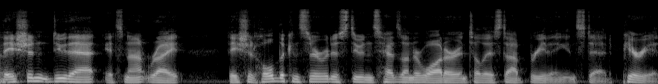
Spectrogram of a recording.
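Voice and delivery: ordinary talk, nothing marked

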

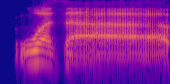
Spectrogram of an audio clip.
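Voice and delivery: bad, terrible commercial-style ad voice. Opening the episode with a quick greeting: terrible Budweiser commercial impression. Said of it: "That was a terrible impression of the Budweiser commercial".

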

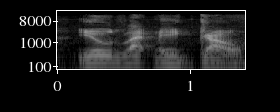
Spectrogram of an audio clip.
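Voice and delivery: insistent, demanding tone. A bully held in a tight grip orders his captor: demanding. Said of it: "demanded Andy".

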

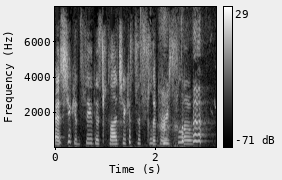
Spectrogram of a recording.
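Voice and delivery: put-on stupid-sounding voice, pitched very high. Suggesting a comedy bit about ranting a conspiracy theory, in a stupid voice. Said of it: "It's just a stupid voice".

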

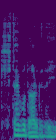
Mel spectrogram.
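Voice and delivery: solemn small voice, very low, hushed, quick murmur. Retelling a classmate's question to him, imitating a classmate's small voice. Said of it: "神妙な表情で僕に小声で".

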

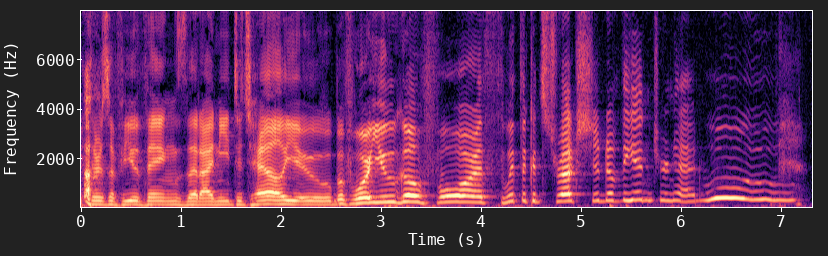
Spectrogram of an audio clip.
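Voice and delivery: very high, eerie, spooky ghost voice. Acting out a time traveler speaking to the internet's builders: spooky ghost voice. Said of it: "I don't know why I'm suddenly a ghost".

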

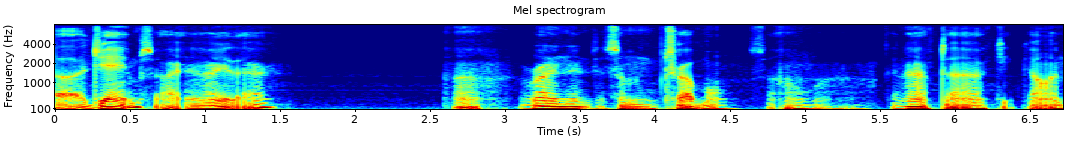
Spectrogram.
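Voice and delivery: barely audible, very quiet, low ASMR murmur. Retelling a phone call with a support agent, imitating his soft ASMR-style voice. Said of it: "like he was doing an ASMR podcast".

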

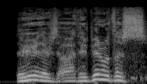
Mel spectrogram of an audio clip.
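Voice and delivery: high-pitched, exhausted, weary impression voice. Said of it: "best Biden impression".

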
